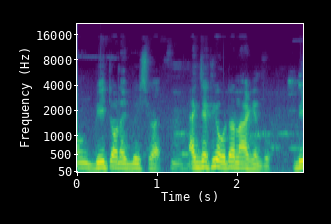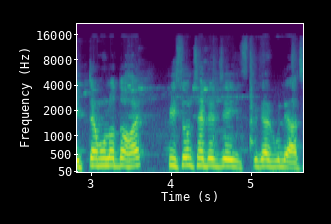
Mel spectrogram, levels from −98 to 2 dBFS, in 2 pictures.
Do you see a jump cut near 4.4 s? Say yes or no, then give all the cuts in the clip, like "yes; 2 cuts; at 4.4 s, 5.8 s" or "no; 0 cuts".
no; 0 cuts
